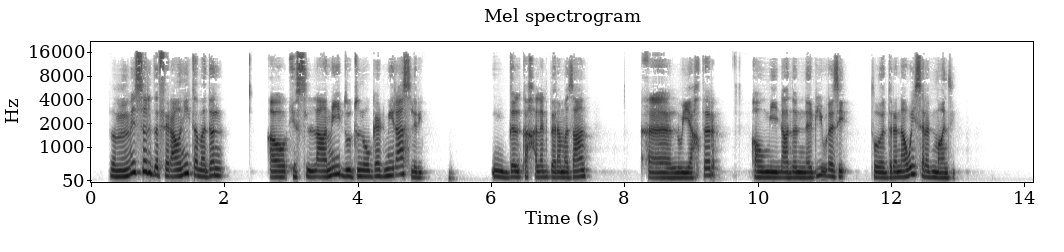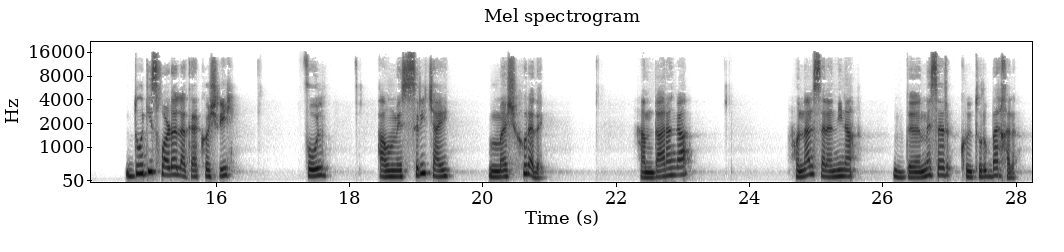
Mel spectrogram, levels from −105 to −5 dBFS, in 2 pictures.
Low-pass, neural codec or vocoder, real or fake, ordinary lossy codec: 19.8 kHz; autoencoder, 48 kHz, 32 numbers a frame, DAC-VAE, trained on Japanese speech; fake; MP3, 64 kbps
